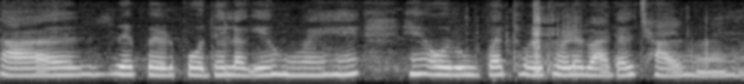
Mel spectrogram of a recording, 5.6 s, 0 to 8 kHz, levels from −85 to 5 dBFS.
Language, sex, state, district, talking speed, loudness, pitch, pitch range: Hindi, female, Chhattisgarh, Balrampur, 140 wpm, -15 LUFS, 230 Hz, 220-240 Hz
